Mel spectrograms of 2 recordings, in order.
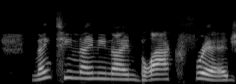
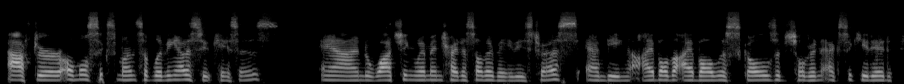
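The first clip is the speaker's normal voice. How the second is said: normal talking voice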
